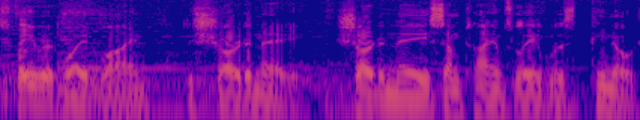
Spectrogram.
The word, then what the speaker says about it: Chardonnay: Chardonnay, sometimes labeled as Pinot Chardonnay. Probably the most often mispronounced names are French wine names.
